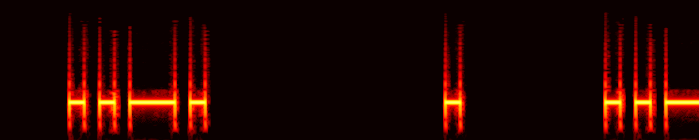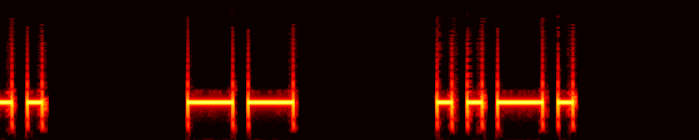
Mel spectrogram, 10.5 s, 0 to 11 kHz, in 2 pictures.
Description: Morse code, heard as a keyed tone, about 10 wpm, spaced as for 5 wpm, 800 Hz. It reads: FEFMF
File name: LEZIONI / 7 GF9Z / 7 GF ws 10wpm 3918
